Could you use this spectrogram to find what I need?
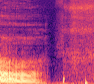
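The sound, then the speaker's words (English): Heavy breathing into a paper bag: a low, groaning exhale gives way to hissy, rustling breaths with a couple of soft crinkly puffs as the bag moves. “I am breathing into a paper bag.”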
